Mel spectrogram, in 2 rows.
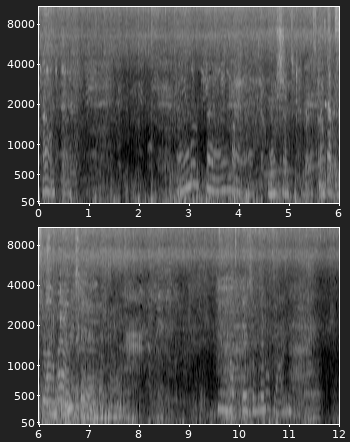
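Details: Wildebeest during the migration in the Serengeti, Tanzania, recorded 27 June 2023: a herd giving many overlapping low nasal grunts and moans, some rising and falling, in a continuous chorus, with people talking quietly nearby.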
